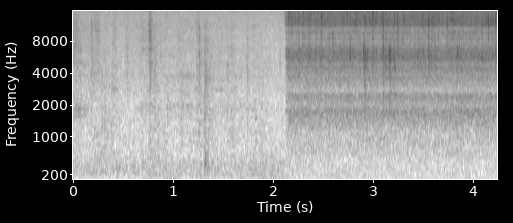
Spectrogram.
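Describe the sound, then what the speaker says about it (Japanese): Steady rain falls during a town festival in Tsuruta, Aomori, Japan, a soft continuous hiss of drops on surfaces, fairly faint and even throughout, with no voices. "実はこの日は鶴田町のお祭りでしたが、あいにくの雨。"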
